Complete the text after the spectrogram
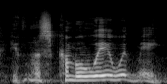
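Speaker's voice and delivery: retold lover's urging; juvenile romantic lead. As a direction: plead like a romantic lead, lightly hammed. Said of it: "I was the juvenile romantic lead".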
